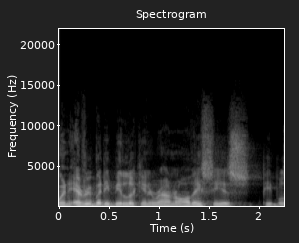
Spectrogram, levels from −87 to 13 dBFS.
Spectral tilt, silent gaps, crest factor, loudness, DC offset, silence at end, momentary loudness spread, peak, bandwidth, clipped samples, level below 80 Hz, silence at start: -6 dB/octave; none; 20 dB; -26 LUFS; under 0.1%; 0 s; 9 LU; -6 dBFS; 12.5 kHz; under 0.1%; -68 dBFS; 0 s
